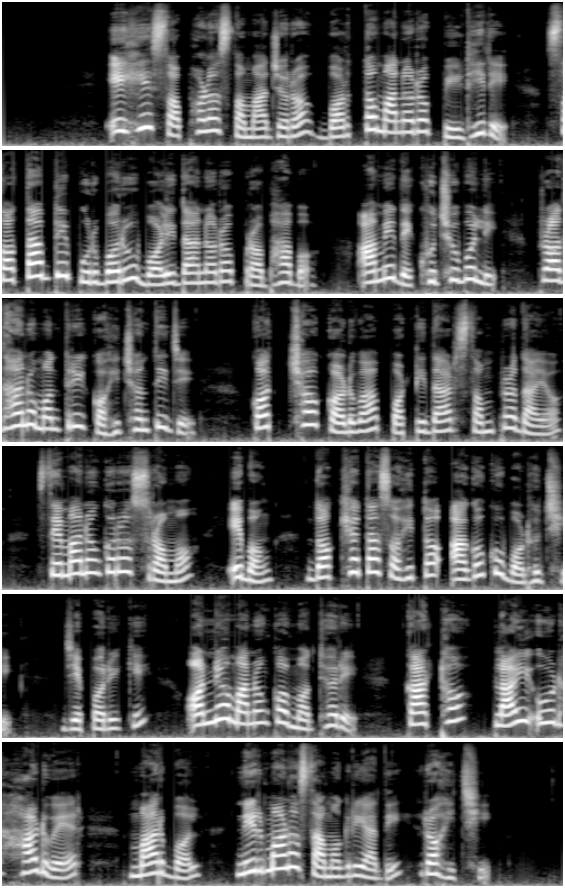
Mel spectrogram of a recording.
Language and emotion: Odia, neutral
